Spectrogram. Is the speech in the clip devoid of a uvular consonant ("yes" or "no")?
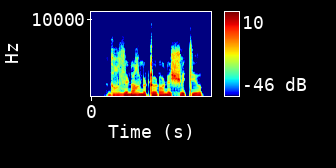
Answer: no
